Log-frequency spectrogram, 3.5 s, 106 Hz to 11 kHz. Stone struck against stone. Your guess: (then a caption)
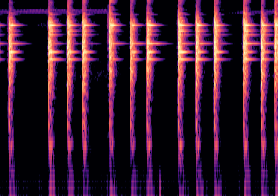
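Ringing. A stone is struck against another stone at the Dhundleshwar Mahadev temple, producing a rapid series of 13 sharp, high-pitched, bell-like clinks centered near 3.2 kHz. Each strike decays quickly at an uneven pace, and the stone rings like a bell, as expected.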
